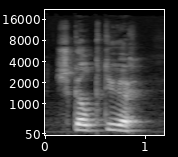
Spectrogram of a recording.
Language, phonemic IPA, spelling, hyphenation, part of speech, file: Dutch, /skʏlᵊpˈtyr/, sculptuur, sculp‧tuur, noun, Nl-sculptuur.ogg
- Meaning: sculpture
